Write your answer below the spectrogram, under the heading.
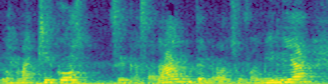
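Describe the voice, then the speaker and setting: A woman with a Rioplatense accent, audible room echo and noticeable background noise. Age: 60s. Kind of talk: interview testimony.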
